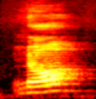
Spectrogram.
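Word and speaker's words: नौ: No, like Norway.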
